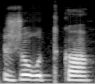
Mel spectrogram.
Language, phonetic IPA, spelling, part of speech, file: Polish, [ˈʒuwtkɔ], żółtko, noun, Pl-żółtko.ogg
